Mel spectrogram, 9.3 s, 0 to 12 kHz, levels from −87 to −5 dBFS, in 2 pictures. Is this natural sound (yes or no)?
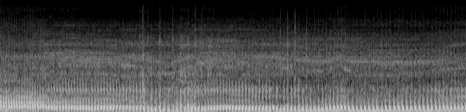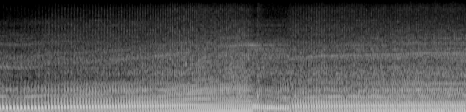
yes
